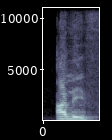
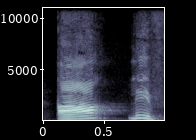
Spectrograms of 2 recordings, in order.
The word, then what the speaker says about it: আলিফ: আলিফ, নিচের ঠোঁটের পেট, উপরে 2 দাঁতের আগার সাথে লাগবে, এই যে লাগিয়ে হালকা বাতাস বের করে আমরা উচ্চারণ করব। আলিফ, আলিফ, কোনো টেনে পড়া যাবে না, ঠিক আছে?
